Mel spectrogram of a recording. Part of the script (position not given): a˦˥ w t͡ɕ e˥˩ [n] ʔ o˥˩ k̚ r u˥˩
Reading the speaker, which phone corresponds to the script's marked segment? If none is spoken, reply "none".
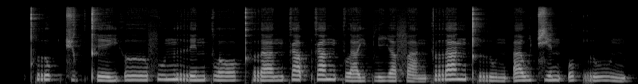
n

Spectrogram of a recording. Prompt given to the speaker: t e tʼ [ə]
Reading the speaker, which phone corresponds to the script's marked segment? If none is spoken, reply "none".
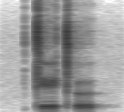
ə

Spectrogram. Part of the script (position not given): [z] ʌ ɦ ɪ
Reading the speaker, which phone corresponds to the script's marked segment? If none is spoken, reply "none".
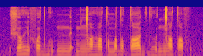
ʃ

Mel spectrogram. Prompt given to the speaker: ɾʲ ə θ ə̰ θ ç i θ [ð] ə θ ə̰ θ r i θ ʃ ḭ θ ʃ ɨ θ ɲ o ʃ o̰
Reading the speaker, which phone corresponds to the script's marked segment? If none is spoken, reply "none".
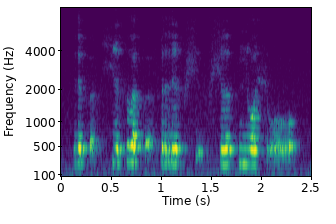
ð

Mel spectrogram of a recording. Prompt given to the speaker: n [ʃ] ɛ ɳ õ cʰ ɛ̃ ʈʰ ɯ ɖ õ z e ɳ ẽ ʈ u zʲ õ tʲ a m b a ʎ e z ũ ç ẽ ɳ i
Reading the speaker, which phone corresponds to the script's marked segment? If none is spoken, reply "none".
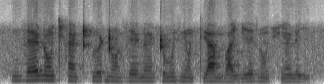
z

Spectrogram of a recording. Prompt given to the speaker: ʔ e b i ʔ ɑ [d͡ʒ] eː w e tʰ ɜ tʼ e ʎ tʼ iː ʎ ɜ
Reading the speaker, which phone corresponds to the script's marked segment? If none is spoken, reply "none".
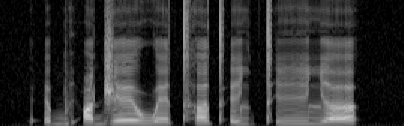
d͡ʒ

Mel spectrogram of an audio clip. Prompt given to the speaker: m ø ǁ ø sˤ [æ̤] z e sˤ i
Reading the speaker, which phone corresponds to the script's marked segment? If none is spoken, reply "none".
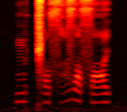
æ̤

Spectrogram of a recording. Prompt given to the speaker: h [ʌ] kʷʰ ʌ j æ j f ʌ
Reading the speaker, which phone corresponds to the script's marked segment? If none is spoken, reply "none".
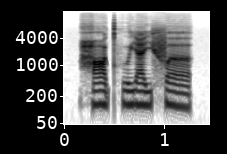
ɑ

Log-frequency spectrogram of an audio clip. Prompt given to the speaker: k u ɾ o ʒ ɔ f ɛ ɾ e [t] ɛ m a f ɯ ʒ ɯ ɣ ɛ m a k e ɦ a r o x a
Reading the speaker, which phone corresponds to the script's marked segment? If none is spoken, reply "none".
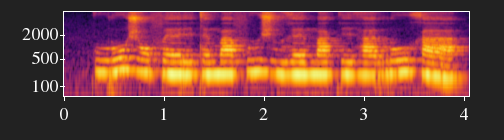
t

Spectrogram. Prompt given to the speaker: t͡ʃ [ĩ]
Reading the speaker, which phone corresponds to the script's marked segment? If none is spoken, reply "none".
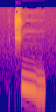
ĩ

